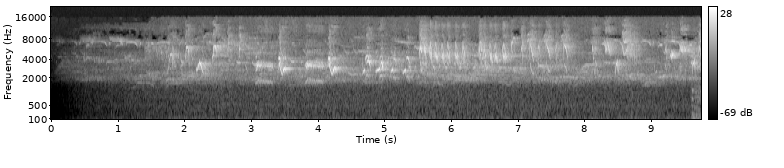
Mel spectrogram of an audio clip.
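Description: Birds chirping and singing, many quick calls and trills over a faint low rumble, fading in from silence over the first couple of seconds.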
